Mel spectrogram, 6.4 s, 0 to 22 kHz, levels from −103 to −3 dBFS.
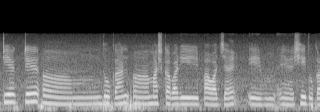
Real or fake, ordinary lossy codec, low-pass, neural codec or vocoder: real; none; 7.2 kHz; none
